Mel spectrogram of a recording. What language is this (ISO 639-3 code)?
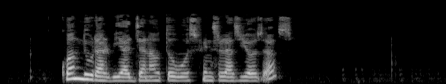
cat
